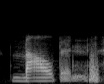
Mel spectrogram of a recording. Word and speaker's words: Melbourne: So there's a sound change in Australian English as used in Melbourne, around Melbourne, whereby the name of the city of Melbourne is actually pronounced more like Malbon if you are from Melbourne.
